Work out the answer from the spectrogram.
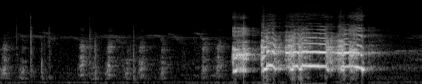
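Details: A Burmese rooster on a rural Indonesian farm gives one loud, harsh, multi-part morning crow lasting about a second and a half, after soft, scattered clucks and scratchy sounds.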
